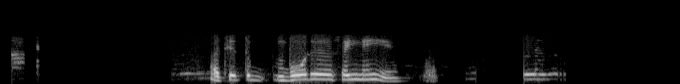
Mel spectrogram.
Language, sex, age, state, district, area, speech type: Hindi, male, 18-30, Uttar Pradesh, Prayagraj, rural, conversation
